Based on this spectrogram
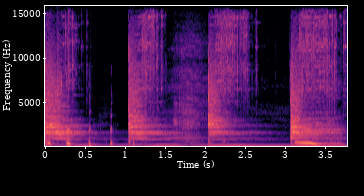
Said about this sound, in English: This man was hitting the bell, man. This man real deal with it, man.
